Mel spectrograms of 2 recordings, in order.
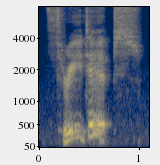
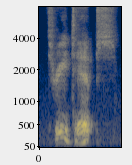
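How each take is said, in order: First: Three tips, pitched up and rising brightly; peppy host voice going up at the end; upbeat announcement. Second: "three" stressed, higher, falling after; "three tips" with weight on three, in a mock continental manner; mock European version. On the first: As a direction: announce it like a cheery presenter. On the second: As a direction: lean on "three" like a stern European. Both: Shown as a demonstration. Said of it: "Or if you're in Europe".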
